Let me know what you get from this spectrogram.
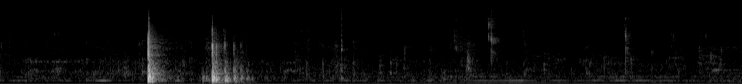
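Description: A person chewing food with the mouth, faint small clicks and smacks, broken by a sharp knock about a second and a half in and a short clatter just after. A steady low hum sits underneath.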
